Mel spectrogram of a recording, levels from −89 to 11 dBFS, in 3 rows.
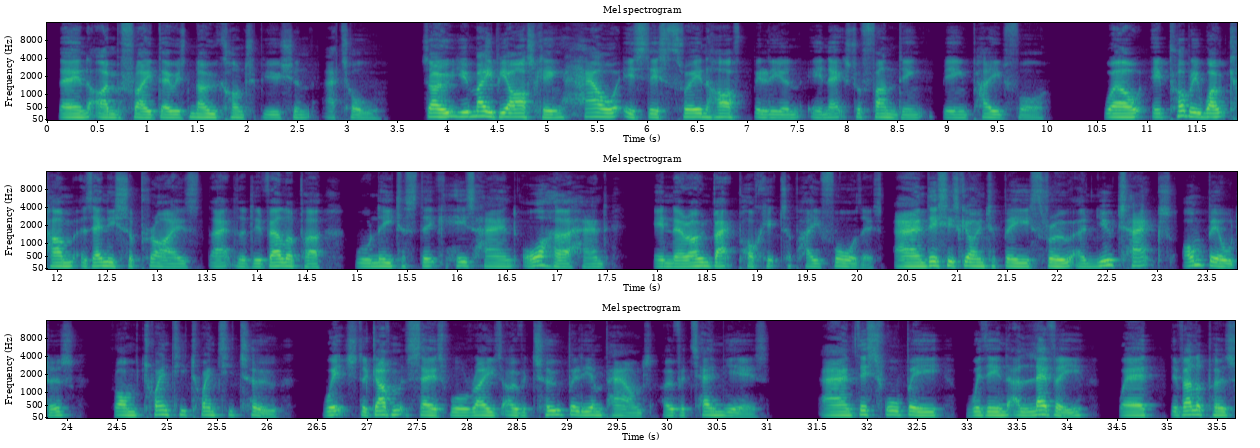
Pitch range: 120-140 Hz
